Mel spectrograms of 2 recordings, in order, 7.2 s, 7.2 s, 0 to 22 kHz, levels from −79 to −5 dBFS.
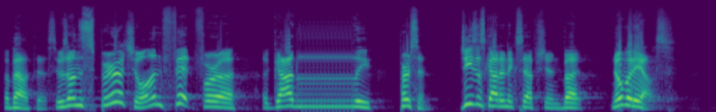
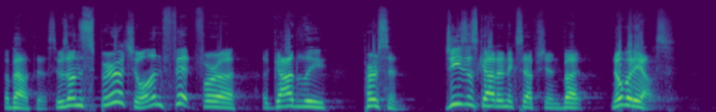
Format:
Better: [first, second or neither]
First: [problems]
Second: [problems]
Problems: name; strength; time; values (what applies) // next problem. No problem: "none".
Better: second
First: audio freezing; at 3 s for 0.5 s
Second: none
